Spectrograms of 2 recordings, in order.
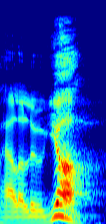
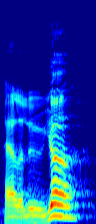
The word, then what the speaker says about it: hallelujah: "Hallelujah, hallelujah." So whenever I hear that, I cringe a little. So it's hallelujah, not hallelujah.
